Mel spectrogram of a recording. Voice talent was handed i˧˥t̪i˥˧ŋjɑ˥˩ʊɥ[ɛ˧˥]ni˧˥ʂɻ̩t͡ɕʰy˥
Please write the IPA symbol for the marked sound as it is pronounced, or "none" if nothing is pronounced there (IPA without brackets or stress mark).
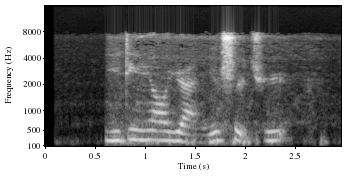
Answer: ɛ˨˩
